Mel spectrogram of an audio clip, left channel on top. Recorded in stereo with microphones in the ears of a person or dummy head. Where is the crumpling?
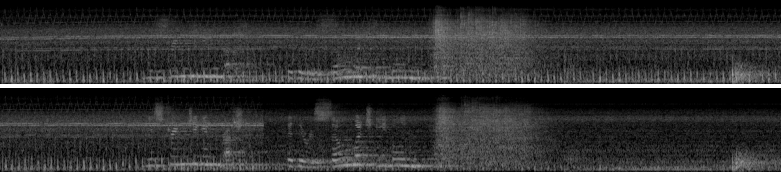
65° left (ahead or behind), 5 m.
